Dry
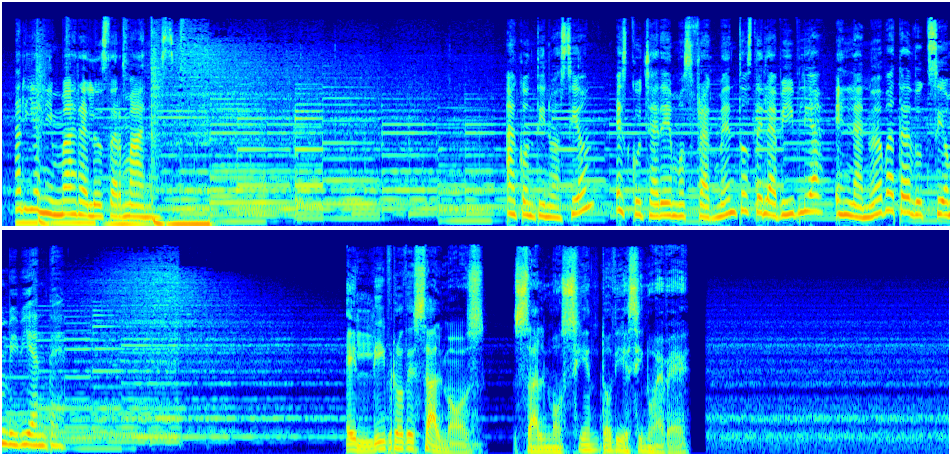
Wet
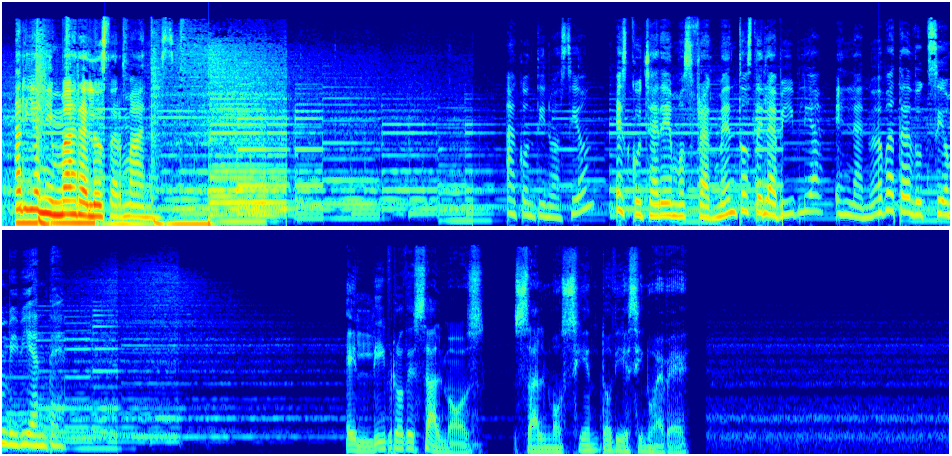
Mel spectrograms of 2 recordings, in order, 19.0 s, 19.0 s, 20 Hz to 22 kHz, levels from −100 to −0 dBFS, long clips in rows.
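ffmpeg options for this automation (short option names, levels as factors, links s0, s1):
-af "asetnsamples=n=441:p=0,asendcmd='1.02 volume volume -2dB;2.06 volume volume 5dB;2.84 volume volume -6.5dB;4.7 volume volume -14dB;6.07 volume volume -2.5dB;7.8 volume volume -14dB;8.76 volume volume -7dB;10.63 volume volume -14.5dB',volume=3.35"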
